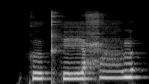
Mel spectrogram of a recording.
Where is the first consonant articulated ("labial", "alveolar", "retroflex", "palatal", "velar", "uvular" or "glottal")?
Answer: velar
